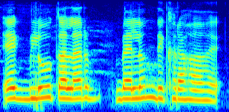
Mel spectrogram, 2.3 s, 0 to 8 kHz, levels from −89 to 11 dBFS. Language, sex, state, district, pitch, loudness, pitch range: Hindi, female, Telangana, Hyderabad, 245 Hz, -14 LUFS, 235-255 Hz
